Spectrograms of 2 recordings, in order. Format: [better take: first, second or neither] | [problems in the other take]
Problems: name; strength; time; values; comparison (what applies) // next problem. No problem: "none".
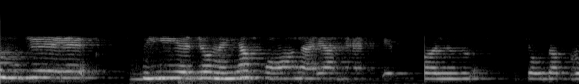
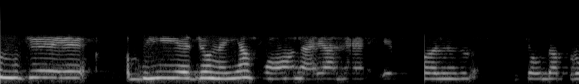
second | noise reduction (neural separator model SepFormer DNS4)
